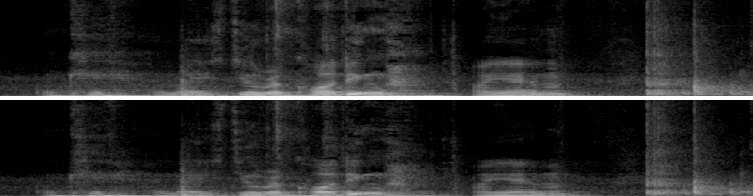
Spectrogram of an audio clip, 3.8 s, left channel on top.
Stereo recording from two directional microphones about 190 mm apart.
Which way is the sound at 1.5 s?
45° left (ahead or behind).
